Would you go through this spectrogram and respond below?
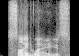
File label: "sideways", British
